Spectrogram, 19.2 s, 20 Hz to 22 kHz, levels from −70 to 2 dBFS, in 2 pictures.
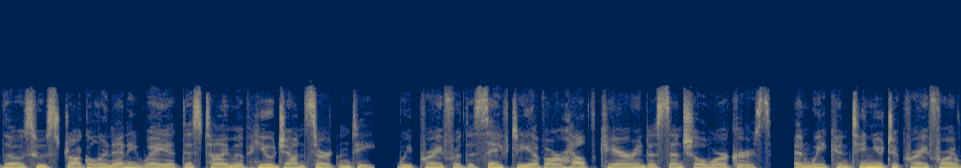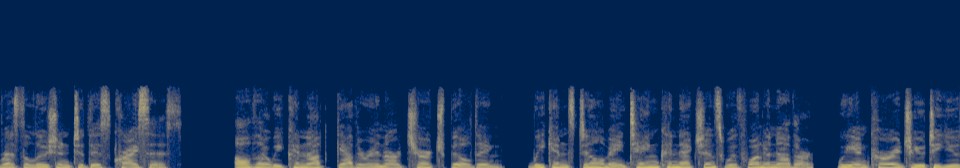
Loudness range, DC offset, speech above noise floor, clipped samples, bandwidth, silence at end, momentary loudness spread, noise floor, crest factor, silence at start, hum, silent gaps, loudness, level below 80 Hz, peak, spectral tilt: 2 LU; under 0.1%; 31 dB; under 0.1%; 11 kHz; 0 s; 5 LU; -49 dBFS; 16 dB; 0 s; none; none; -19 LUFS; -50 dBFS; -2 dBFS; -5 dB/octave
